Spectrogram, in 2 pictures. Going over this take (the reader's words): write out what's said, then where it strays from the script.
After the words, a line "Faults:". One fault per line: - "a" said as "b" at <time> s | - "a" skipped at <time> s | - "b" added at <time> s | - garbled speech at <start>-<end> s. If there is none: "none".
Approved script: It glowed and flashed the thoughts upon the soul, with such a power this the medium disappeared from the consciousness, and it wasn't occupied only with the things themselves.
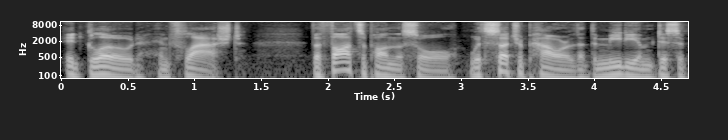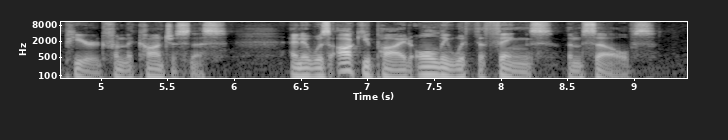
It glowed and flashed the thoughts upon the soul, with such a power that the medium disappeared from the consciousness, and it was occupied only with the things themselves.
Faults:
- "this" said as "that" at 3.9 s
- "wasn't" said as "was" at 6.6 s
